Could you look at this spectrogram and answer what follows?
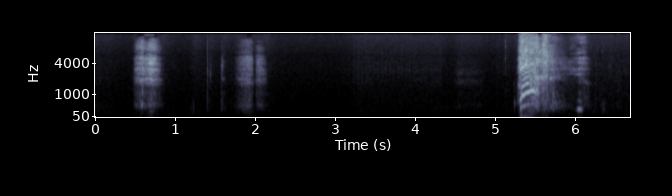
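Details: Hungover person who fell asleep in a garden, with hay fever from grass pollen: two short breathy in-breaths, then a forceful explosive sneeze.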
